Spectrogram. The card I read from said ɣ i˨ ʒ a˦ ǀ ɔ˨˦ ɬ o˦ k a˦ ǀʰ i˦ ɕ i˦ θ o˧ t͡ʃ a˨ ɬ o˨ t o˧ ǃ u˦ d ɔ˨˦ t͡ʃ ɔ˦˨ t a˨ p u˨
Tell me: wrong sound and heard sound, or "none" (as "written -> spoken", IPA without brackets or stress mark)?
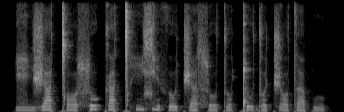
none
